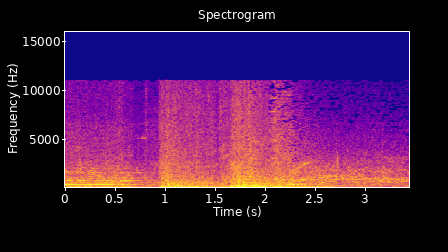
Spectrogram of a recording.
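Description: A loud blast and crash burst out, then fade.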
